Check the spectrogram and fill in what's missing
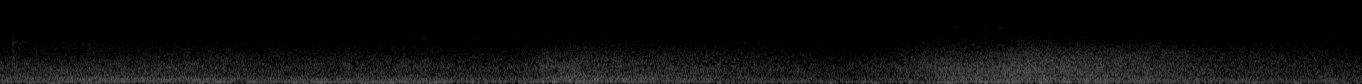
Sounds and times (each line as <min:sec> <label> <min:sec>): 0:00.0 waves 0:13.6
